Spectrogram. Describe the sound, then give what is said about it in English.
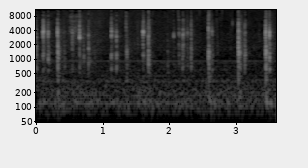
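Typing on a computer keyboard while entering login credentials: faint, irregular keystroke clicks, a few quick taps scattered with short pauses between them. “If I can type the same thing. Okay, probably typed the first one wrong.”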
